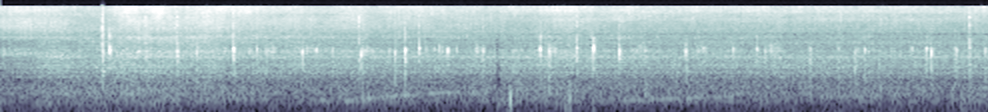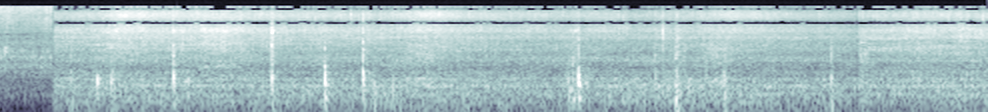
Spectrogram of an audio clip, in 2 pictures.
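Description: Okra frying in oil in a pan: a steady sizzle with scattered crackles and pops. About halfway through the sizzle turns fuller, with sharper pops.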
